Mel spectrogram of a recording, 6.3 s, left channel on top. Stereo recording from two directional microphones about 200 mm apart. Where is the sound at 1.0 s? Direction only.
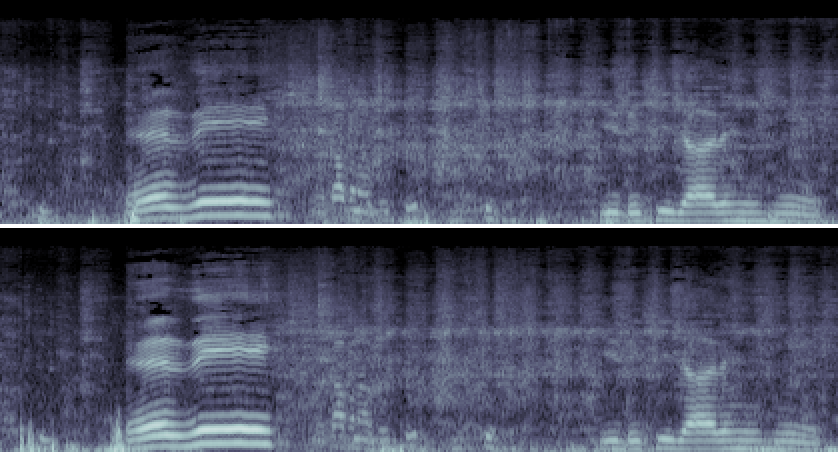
60° right (ahead or behind).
